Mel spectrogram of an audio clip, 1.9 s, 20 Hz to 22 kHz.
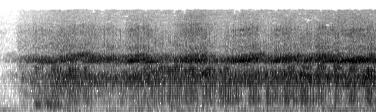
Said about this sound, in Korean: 네, 이게요. 아, 5, 6월쯤 될까요? 그러면 이제 그 밤에 개구리 소리가 이렇게 들리죠. 개구리 소리입니다. 오늘 보물 소리예요. 오늘 찾아주실 보물 소리. 이 소리를 일부에 나가는 노래 중간에 숨겨놓을 겁니다. 어떤 노래 숨겨져 있는지 여러분들을 보물 찾기 하시면 됩니다. 자, 개구리 소리 한 번 더 듣죠.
